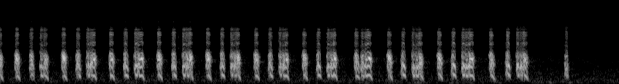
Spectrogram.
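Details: {'caption': 'Chukar partridge pouring out quick, paired, grating chuk notes in a rhythmic stream, slowing and thinning near the end to a final isolated note, then silence.'}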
